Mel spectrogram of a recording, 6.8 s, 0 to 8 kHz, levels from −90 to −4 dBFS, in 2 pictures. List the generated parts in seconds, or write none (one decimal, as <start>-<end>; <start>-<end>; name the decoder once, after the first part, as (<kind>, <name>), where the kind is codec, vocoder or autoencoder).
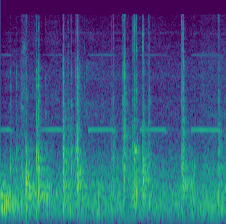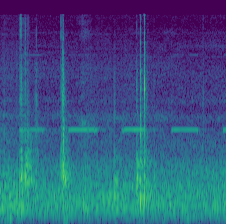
3.0-3.8 (vocoder, BigVGAN v2); 4.7-5.4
